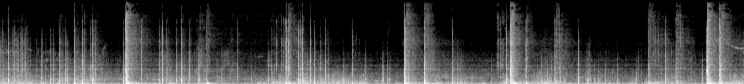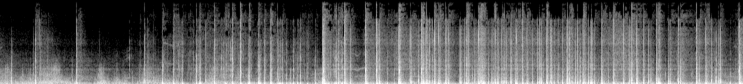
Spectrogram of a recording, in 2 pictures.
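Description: Fireworks display: aerial shells bursting in separate booms a second or more apart, then from about eighteen seconds in a dense, rapid barrage of bangs and crackles.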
